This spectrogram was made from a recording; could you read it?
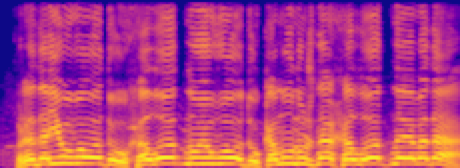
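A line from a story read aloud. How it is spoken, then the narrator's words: Shouting street vendor. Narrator (Russian): Машкоп кричал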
